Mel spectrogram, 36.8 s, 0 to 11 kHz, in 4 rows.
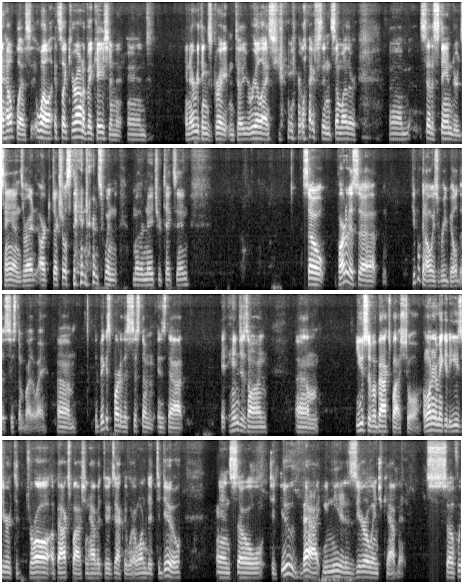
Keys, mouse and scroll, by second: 12.2 click, 14.0 click, 14.8-16.0 drag, 16.1 click, 17.7-19.1 drag, 21.3-23.3 drag, 29.6 click, 33.0 click, 34.9 click.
